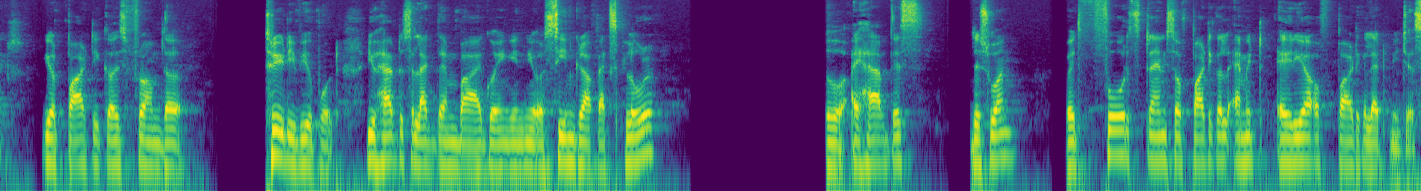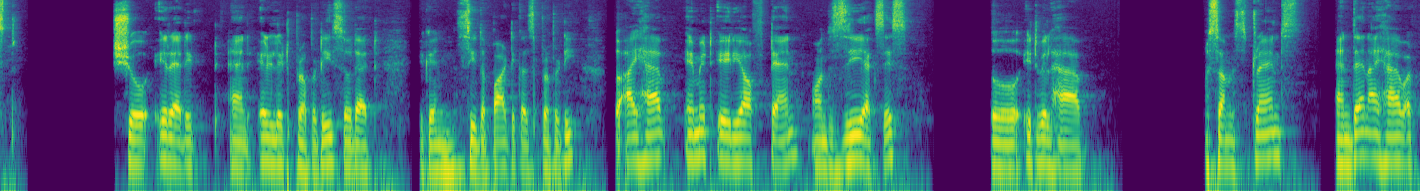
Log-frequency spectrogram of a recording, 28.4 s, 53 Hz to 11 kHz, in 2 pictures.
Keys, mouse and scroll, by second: 6.5-7.9 scroll down 1, 7.9 click, 14.1-28.4 drag.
